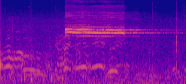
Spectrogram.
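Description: A referee's whistle blows one sharp blast.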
